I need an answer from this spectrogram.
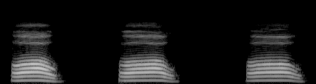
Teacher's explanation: দুই ঠোঁট না মিলিয়ে মাঝখান থেকে উচ্চারিত হবে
